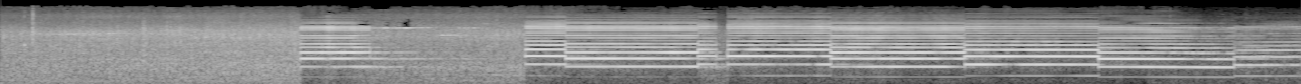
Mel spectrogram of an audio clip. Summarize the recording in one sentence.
Emergency vehicle sirens wailing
